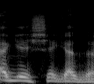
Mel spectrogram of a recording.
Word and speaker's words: Egészségedre: In Hungarian, it would be "Egészségedre." Egészségedre. I'll never learn to pronounce that.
